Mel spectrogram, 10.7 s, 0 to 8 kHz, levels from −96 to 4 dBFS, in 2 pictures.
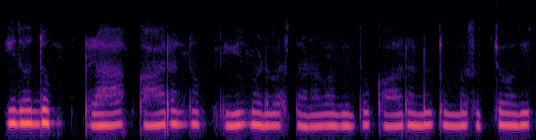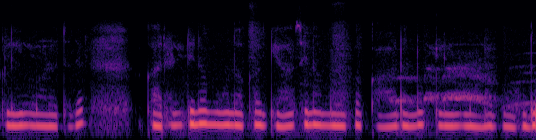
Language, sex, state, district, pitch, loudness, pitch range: Kannada, female, Karnataka, Mysore, 215 Hz, -40 LUFS, 210-230 Hz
